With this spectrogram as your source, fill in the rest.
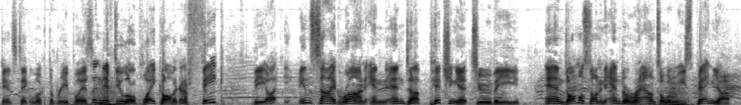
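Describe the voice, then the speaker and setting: With noticeable background noise behind him, a man speaks at a fairly quick pace. His pitch is high and his intonation lively. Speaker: football color commentator. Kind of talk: live sports color commentary, TV broadcast.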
